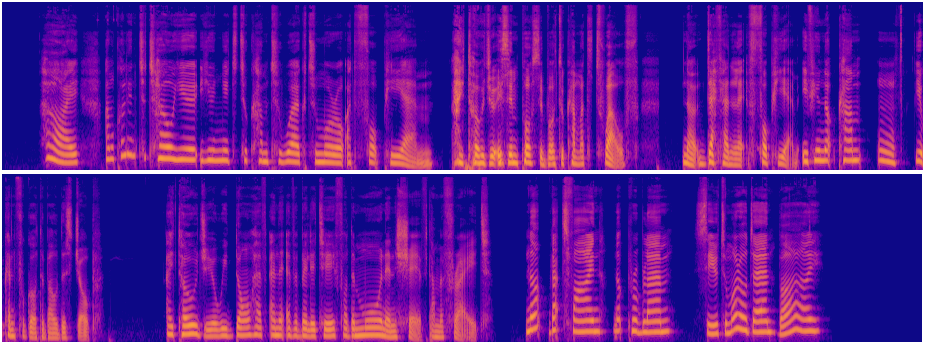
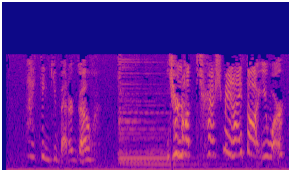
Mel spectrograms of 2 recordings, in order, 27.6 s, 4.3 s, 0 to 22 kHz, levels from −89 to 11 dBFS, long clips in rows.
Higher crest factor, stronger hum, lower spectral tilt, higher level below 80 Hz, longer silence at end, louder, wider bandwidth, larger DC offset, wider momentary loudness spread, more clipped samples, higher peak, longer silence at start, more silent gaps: about the same, 18 dB vs 18 dB; neither; first, -6 dB/octave vs -1.5 dB/octave; first, -50 dBFS vs -62 dBFS; first, 1.55 s vs 0 s; first, -19 LUFS vs -25 LUFS; first, over 20 kHz vs 6.4 kHz; second, under 0.1% vs 0.4%; second, 11 LU vs 16 LU; neither; first, -2 dBFS vs -10 dBFS; first, 0.6 s vs 0.1 s; first, 6.61-6.70 s, 21.21-21.43 s vs none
